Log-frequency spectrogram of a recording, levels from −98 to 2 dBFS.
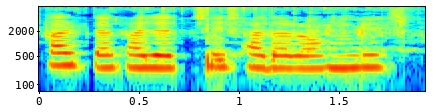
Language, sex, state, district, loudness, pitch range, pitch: Bengali, female, West Bengal, Alipurduar, -17 LUFS, 255-265 Hz, 260 Hz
